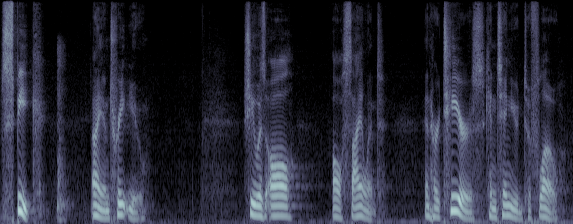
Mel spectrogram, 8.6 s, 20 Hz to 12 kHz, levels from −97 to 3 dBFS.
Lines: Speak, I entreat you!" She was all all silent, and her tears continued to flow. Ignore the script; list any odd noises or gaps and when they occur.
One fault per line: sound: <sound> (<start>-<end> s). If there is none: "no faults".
sound: tap (0.8-1.1 s)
